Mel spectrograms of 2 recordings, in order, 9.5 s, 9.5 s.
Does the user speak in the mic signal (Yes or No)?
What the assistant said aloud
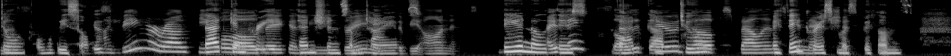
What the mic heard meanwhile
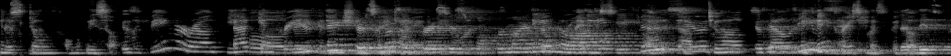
Yes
